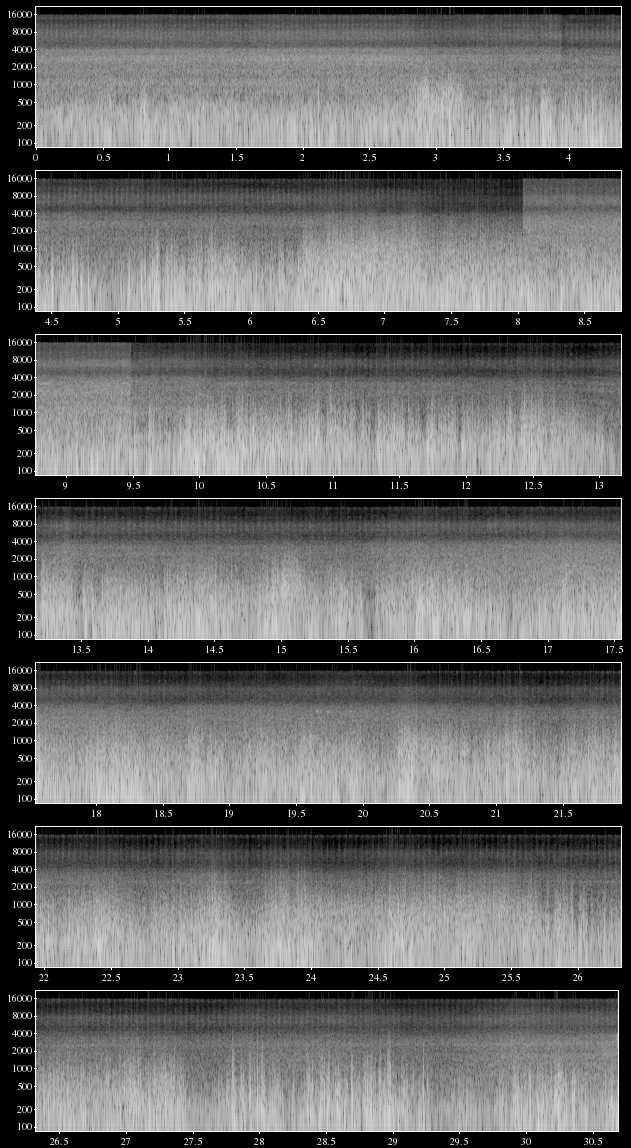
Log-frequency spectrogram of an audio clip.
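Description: Road and wind noise heard from a moving vehicle at highway speed: a steady rushing with gusty surges from wind on the microphone, over tyre and engine rumble.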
